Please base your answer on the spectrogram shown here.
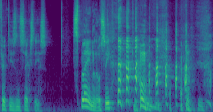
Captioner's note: laughing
